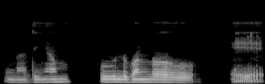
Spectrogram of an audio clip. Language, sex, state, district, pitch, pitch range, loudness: Hindi, male, Jharkhand, Jamtara, 115 Hz, 110-120 Hz, -24 LUFS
